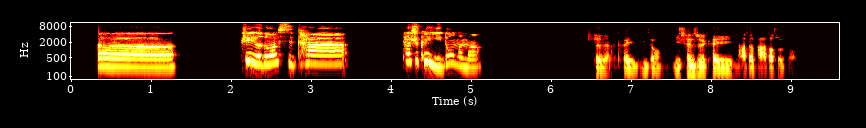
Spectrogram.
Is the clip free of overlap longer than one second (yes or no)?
yes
